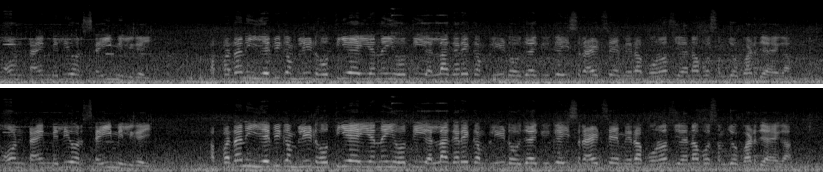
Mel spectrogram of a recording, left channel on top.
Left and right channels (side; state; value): both; normal; correlation 0.03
